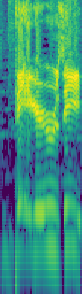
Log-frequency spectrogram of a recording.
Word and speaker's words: Big Uzi: But speaking of Boozle, Big Uzi, who is on the team, it's always I've always pronounced it Boozle, but I know it's Big Uzi.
